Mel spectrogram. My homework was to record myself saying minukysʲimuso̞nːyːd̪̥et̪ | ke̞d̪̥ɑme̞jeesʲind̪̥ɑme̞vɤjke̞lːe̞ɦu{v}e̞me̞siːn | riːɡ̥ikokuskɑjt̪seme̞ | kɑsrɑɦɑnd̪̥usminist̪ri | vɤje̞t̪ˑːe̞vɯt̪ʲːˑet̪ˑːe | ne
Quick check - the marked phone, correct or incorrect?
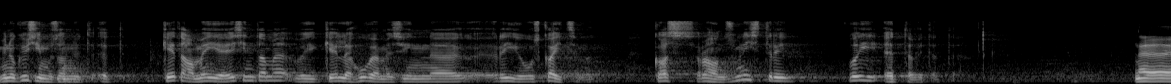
correct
